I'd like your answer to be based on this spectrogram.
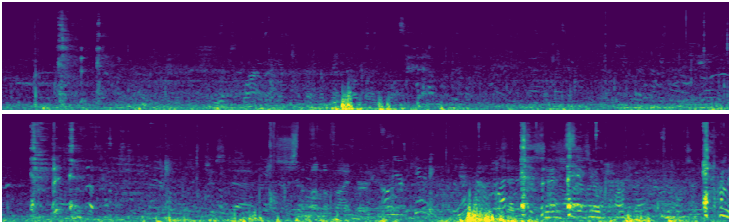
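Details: Harsh repeated cough bursts over low room rumble, an adult woman having a hacking coughing fit, then asking for water.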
